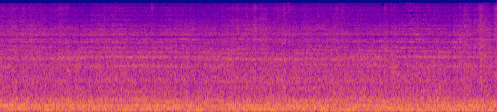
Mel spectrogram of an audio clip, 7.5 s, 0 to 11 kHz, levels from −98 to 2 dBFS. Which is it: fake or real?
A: real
